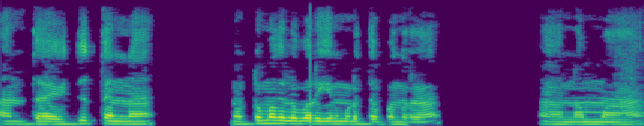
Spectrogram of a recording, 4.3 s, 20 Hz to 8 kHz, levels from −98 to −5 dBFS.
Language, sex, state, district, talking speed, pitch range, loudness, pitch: Kannada, male, Karnataka, Bijapur, 155 wpm, 150-170 Hz, -20 LUFS, 160 Hz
